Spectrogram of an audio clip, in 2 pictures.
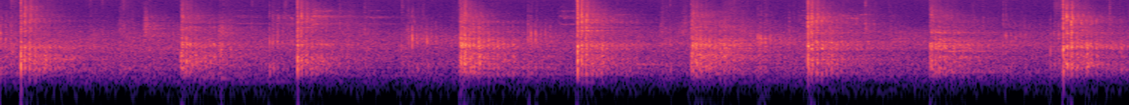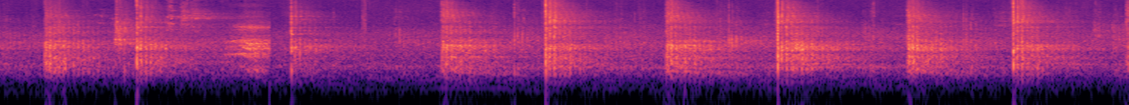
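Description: Tennis balls struck by rackets in a baseline rally, a sharp hit about every second and a half. Each hit rings on in the echo of the covered court.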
